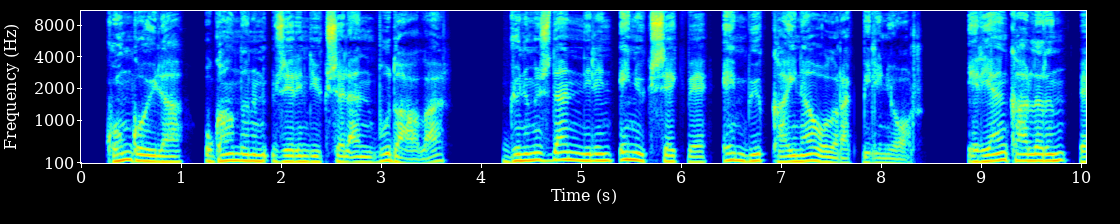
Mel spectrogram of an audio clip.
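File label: Turkish Documentary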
